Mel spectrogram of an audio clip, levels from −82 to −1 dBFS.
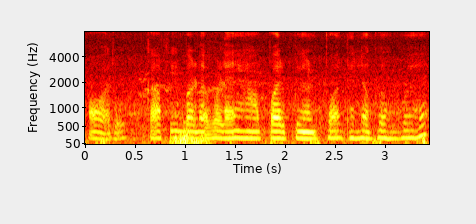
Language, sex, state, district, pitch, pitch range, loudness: Hindi, male, Chhattisgarh, Raipur, 185 Hz, 175-185 Hz, -16 LUFS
